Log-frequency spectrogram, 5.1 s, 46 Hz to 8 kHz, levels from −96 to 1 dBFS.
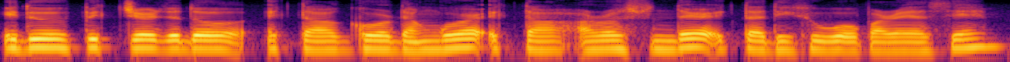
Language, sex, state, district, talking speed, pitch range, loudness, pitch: Nagamese, male, Nagaland, Kohima, 165 wpm, 130-150 Hz, -15 LUFS, 140 Hz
